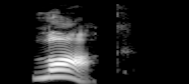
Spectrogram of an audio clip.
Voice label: "lock", English; 3000 words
